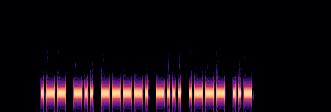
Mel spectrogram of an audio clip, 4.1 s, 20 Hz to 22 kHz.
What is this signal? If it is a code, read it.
Morse code, heard as a keyed tone, about 36 wpm, 700 Hz. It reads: WD9BJU
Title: USA Call Signs - 6 Characters - 3x Character Spacing - 35wpm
